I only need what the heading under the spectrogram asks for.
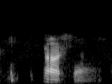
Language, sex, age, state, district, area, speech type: Bodo, male, 45-60, Assam, Chirang, rural, conversation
